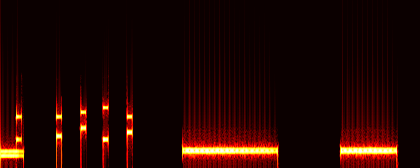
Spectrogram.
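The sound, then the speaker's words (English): Touch-tone telephone dialing: a few quick, evenly spaced keypad beeps, then two long, steady ringing tones separated by a gap of silence. “All right, here we go. I'm dialing the number right now.”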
